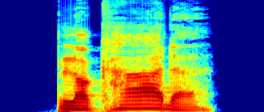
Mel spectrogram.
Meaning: blockade
- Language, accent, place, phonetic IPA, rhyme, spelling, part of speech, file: German, Germany, Berlin, [blɔˈkaːdə], -aːdə, Blockade, noun, De-Blockade.ogg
